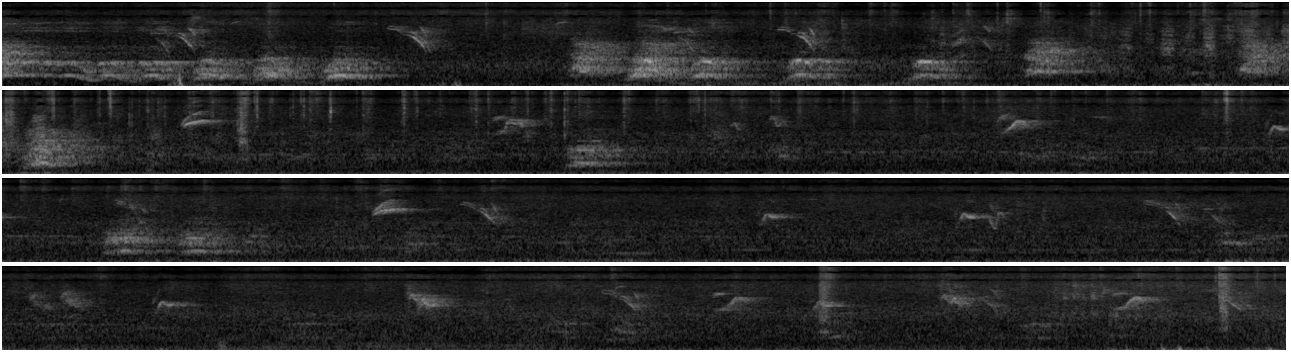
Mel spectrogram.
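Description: Miniature schnauzer puppies yipping and whining as they play-fight, most busily in the first several seconds, with brief yips twice later. Small birds chirp throughout.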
